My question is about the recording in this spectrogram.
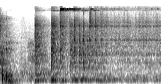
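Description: Logo-transition sound effect: a sharp hit about half a second in, a quick cluster of clicks, then a high shimmering ring that slowly fades.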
